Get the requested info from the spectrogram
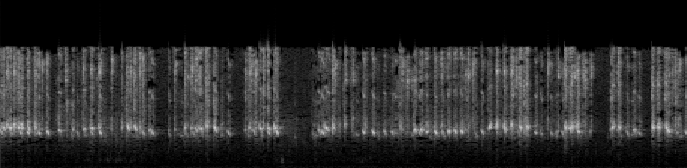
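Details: High, rapid chirping trills from live crickets run in clustered bursts of about a second, separated by clear brief pauses. A faint low background hum lies beneath.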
